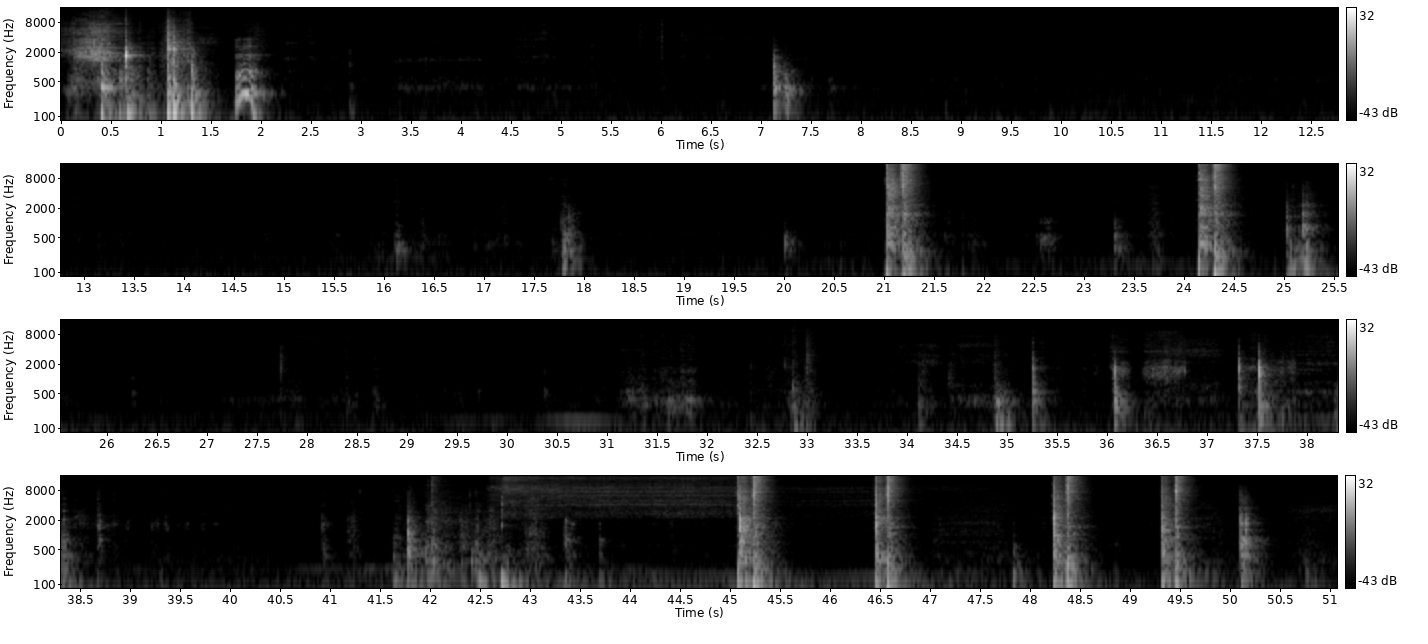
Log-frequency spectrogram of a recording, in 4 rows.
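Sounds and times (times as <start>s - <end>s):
wooden parts rubbing and clicking: 0.0s - 1.6s.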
